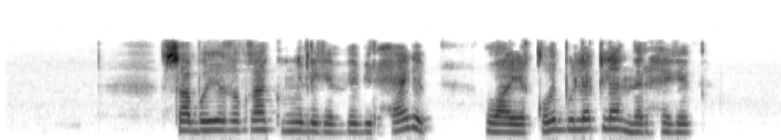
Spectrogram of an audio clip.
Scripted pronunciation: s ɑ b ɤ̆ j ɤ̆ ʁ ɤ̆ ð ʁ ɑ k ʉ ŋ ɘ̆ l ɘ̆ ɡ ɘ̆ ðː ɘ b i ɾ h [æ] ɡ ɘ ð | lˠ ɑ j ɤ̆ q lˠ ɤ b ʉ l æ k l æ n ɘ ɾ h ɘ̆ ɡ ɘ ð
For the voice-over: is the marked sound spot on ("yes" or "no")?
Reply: yes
